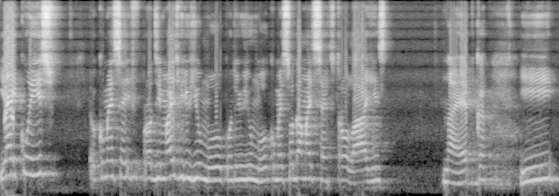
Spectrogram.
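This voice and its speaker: Talking at a moderate pace, a man with a high pitch and ordinary pitch variation is heard with audible room echo. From Brazilian Northeast. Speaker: comedian and digital influencer. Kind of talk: podcast interview.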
